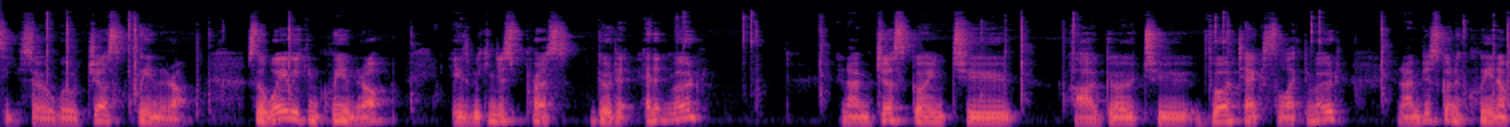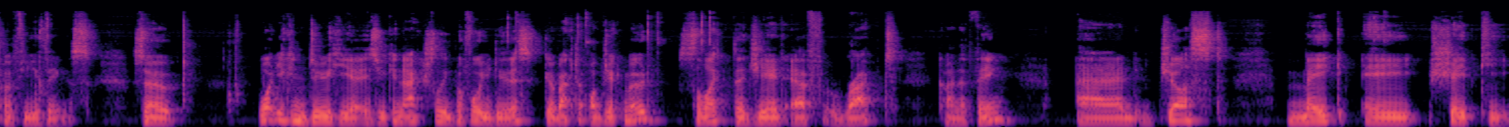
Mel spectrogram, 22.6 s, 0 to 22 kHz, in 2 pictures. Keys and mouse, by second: 0.3 shift+middle click, 0.8 middle click, 2.0-2.8 middle drag, 4.9 click, 6.0-7.2 middle drag, 7.4 shift+middle click, 8.9 click, 9.6 click, 10.2 middle click, 11.1 shift+middle click, 12.5 middle click, 15.1 click, 16.0 click.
